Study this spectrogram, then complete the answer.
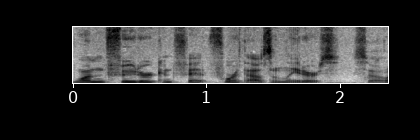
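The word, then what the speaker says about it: foeder: Is that how you say it? Food is it? – Fooder. – Fooder. Okay.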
